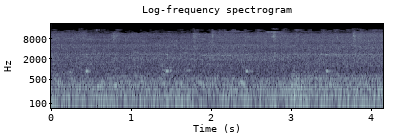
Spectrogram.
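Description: Steady street traffic noise, with a short electronic beep repeating about once a second.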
